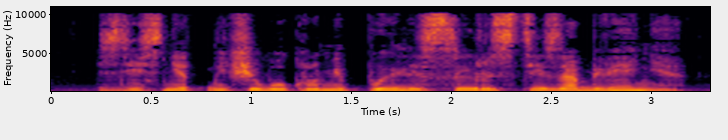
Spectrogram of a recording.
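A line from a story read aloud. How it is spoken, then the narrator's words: Indistinct mumble. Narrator (Russian): невнятно пробормотало существо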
